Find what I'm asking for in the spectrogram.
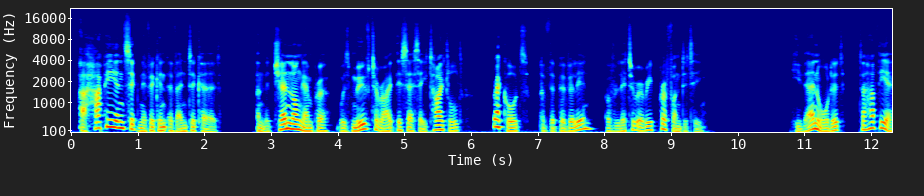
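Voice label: English, audio guide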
